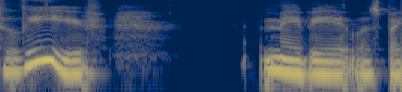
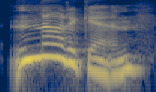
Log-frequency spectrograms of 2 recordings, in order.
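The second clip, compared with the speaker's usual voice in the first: louder, higher flustered backpedal; flustered correction; 5 semitones higher, 9 dB louder than usual. Acted. Vampire hastily corrects her slip to the captive, flustered. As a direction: cover the slip in a hurry.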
